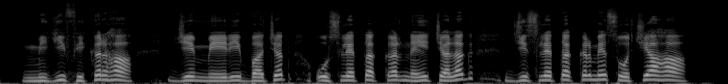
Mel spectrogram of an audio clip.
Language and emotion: Dogri, fearful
